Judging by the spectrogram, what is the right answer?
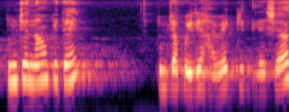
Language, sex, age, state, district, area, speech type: Goan Konkani, female, 60+, Goa, Canacona, rural, spontaneous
